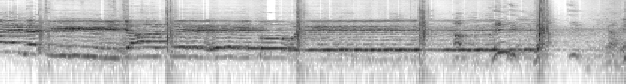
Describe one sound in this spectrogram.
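A man chants loudly and mournfully into a microphone.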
